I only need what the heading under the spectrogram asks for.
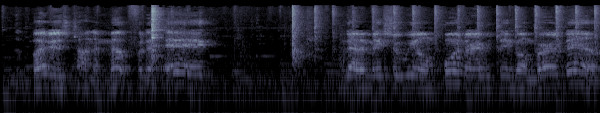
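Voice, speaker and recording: Clear music plays in the background. A man speaks at a high pitch. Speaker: home vlogger. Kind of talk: casual cooking vlog talk to camera. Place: kitchen. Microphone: camera far.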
